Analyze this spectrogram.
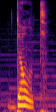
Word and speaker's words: don't: most of us and at the end of the word don't we don't really pronounce the T wrongly so don't say don't okay it's more of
